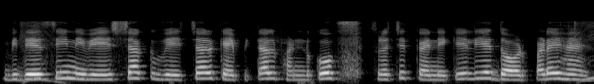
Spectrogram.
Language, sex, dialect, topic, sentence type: Hindi, female, Marwari Dhudhari, banking, statement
